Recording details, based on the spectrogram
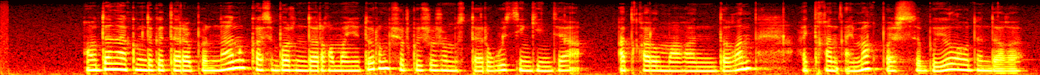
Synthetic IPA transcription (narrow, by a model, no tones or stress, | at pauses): ɑwd̪ɑnækʲɪmd̪ɪɡʲɪt̪ʰɑɾɑpənɑŋkʰasbo̞ɾnd̪ɑɾʁəmo̞nʲit̪o̞ɾʲiŋkʒʏɾɡʲɪzuʒʊməst̪ɑɾəwɵzt̪e̞ŋɡʲend̪e̞ | ɑt̪qɑɾəlˠmɑʁɑnd̪əʁənɑjt̪qɑnɑjmɑq̚bɑʃə̥səbəjəlˠɑwd̪ɑnd̪ɑ̰ʁə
